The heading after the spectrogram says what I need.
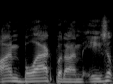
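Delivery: normal talking voice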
